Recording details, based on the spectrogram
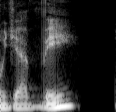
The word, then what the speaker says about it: Yahvé: No tiene vocales, así que cuando tratamos de pronunciarlo, suena como Yahvé o Jehová.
